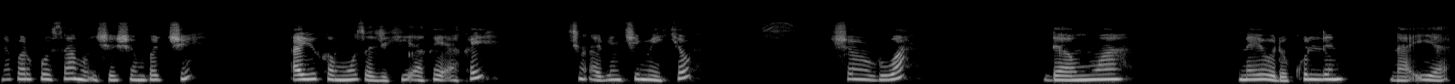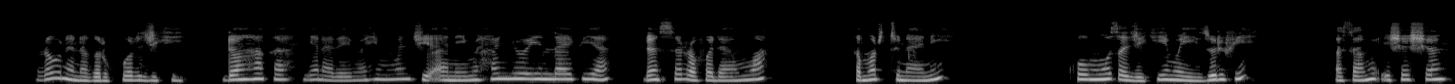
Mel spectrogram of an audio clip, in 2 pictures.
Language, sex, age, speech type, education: Hausa, female, 30-45, spontaneous, tertiary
